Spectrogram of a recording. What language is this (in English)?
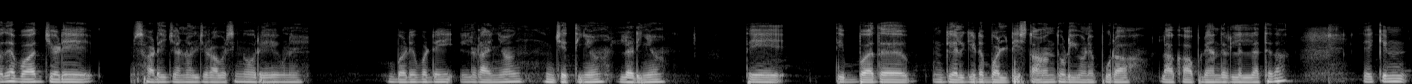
Dogri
